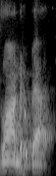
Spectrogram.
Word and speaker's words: Londo Bell: in charles counter attack it's londo bell and yes it rhymes with taco bell so go buy my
